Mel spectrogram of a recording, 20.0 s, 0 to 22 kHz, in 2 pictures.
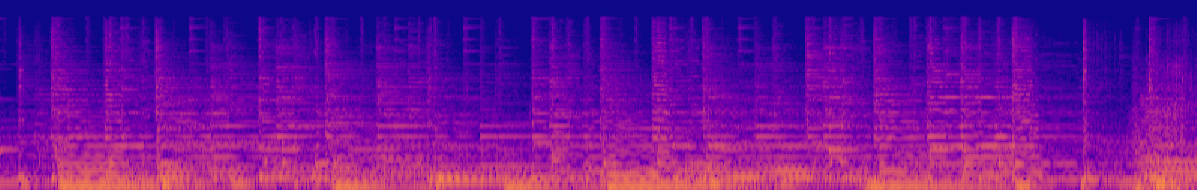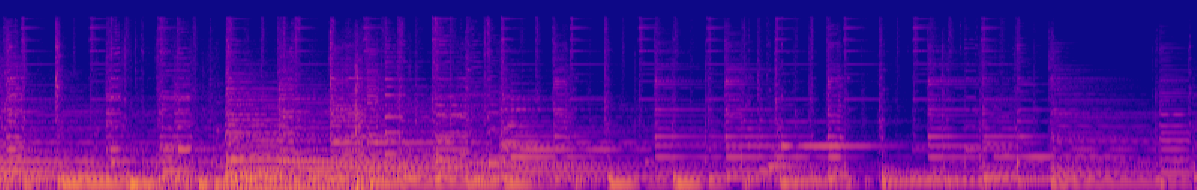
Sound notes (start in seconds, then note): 0.4 upbeat music; 9.2 soil crunching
